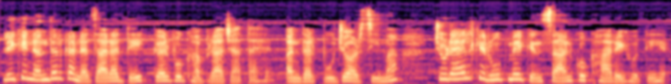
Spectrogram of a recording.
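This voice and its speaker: A woman's voice: lowish voice, sing-song, normal speed, a little mellow, highs cut off, faint music behind. A woman narrating a scripted moral tale as the storyteller.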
